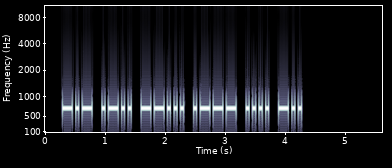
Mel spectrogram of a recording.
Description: Morse code, heard as a keyed tone, about 22 wpm, 700 Hz. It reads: KL7JHD
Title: USA Call Signs - 6 Characters - Repeated 3x - 22wpm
